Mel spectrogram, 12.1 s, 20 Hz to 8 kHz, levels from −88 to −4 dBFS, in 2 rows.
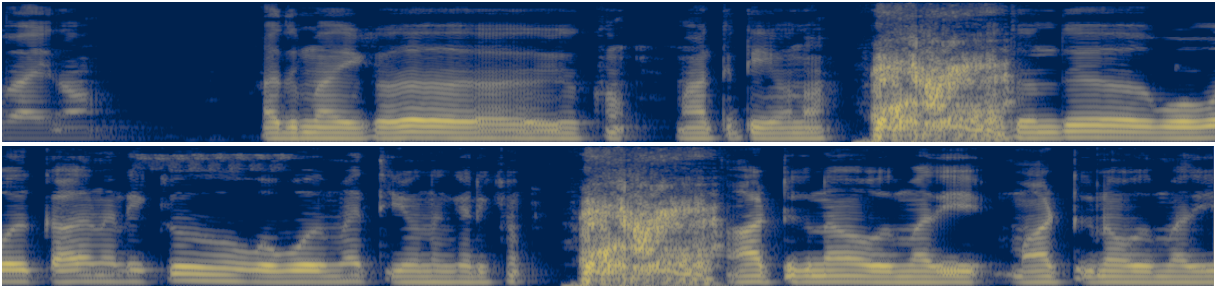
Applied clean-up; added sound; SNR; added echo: classical method log-MMSE.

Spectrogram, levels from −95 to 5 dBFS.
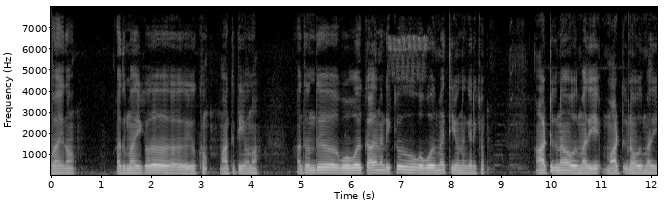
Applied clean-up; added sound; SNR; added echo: none; none; none; none.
